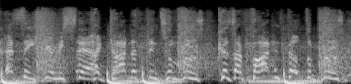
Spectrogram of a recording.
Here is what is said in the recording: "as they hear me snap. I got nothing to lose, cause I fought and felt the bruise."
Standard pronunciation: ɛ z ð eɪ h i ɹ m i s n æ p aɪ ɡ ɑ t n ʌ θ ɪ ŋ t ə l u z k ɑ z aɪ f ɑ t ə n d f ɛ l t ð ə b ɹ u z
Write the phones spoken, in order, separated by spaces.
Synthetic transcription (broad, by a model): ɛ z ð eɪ h i ɹ m i s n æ aɪ ɡ ɑ t n ʌ θ ɪ ŋ t ə l u z k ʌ z aɪ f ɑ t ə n f ɛ l t ð ə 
